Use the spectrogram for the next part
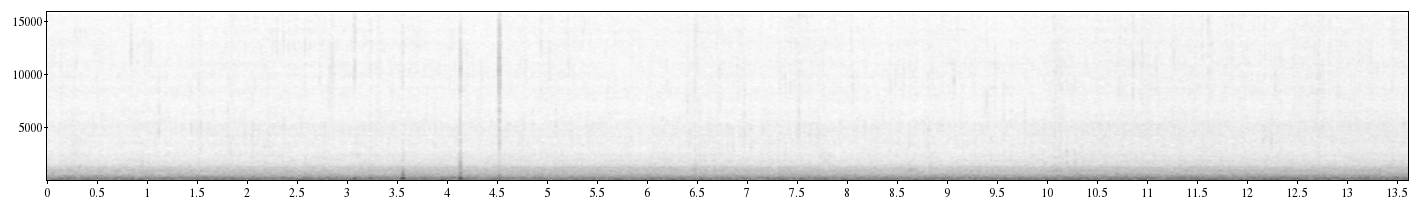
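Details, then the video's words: Low, rumbling hum of honey bees inside a healthy hive on the brood frame, where workers vent, chew and make comb; a few faint ticks and clicks over the steady droning bed. "Sounds from Inside the Bee Hive, Healthy Honey Bee Sounds"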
